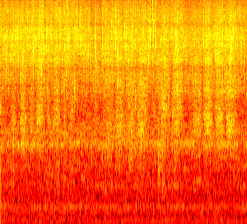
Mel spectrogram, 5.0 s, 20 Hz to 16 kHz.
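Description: Water runs steadily from a tap, rinsing soap off a KE102 motorcycle cylinder, a constant close splashing wash with no talking.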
